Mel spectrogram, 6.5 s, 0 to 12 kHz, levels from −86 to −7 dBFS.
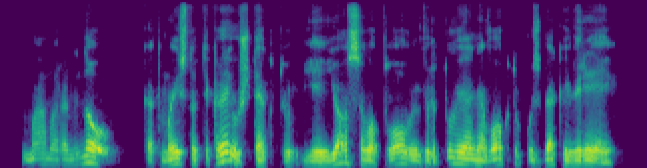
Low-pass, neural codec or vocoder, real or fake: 10.8 kHz; codec, 44.1 kHz, 7.8 kbps, DAC; fake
